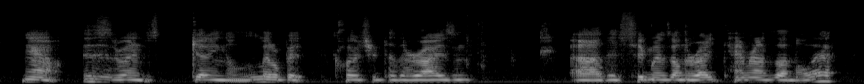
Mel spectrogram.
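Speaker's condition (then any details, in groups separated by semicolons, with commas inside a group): Cerebral palsy; affects gait and walking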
